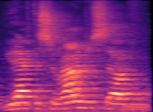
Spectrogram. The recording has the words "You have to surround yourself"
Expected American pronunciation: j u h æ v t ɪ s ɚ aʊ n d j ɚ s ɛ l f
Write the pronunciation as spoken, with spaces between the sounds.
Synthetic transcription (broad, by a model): j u h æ f t ɪ s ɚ aʊ n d j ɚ s ɛ l f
